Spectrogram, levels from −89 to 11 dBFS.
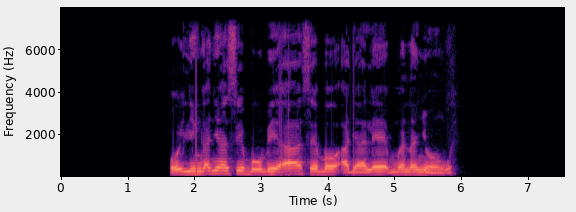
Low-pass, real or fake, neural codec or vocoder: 7.2 kHz; real; none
